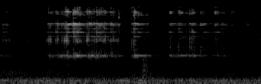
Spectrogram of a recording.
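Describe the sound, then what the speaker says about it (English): A small jingle bell ornament from a Christmas tree decoration set jingles close by in a few bright shaking bursts with short gaps, alone without talking. "Just a little jingle bell"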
